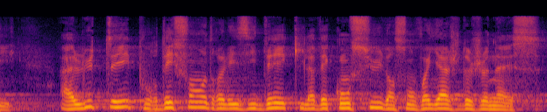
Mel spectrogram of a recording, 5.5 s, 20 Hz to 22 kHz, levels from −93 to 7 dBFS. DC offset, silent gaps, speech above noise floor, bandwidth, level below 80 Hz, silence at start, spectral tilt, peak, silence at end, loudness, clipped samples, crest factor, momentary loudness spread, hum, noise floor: under 0.1%; none; 23 dB; 12 kHz; -52 dBFS; 0 s; -6.5 dB/octave; -4 dBFS; 0 s; -19 LUFS; under 0.1%; 16 dB; 4 LU; none; -41 dBFS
